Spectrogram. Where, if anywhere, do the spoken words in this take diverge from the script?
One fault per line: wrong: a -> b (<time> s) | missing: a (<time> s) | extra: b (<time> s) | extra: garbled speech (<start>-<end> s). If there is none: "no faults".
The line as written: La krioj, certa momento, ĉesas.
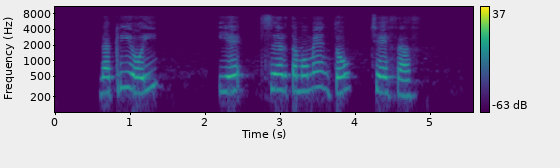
extra: je (2.3 s)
